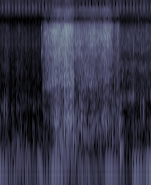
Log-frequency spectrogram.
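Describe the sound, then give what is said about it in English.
A sustained slurp of hot coffee, an airy hissing sip lasting over a second, with softer mouth noises before and after it. “Hear me slurp coffee.”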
